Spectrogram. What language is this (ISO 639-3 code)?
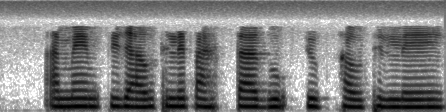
ori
